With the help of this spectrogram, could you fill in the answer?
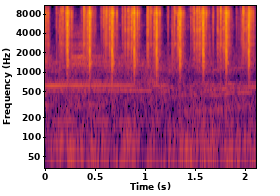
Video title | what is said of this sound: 2014 Kia Rondo: Replacing a PCV Valve (Positive Crankcase Ventilation) on a 2.0 Liter GDI Engine | Wow. It is slick inside that valve. And it clunks really loud and easy.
